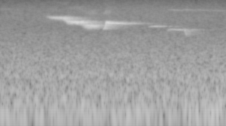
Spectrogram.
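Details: A Narcissus flycatcher sings one high whistled phrase that slides downward into a clear note, followed by fainter trailing whistles against a soft, steady hiss.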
